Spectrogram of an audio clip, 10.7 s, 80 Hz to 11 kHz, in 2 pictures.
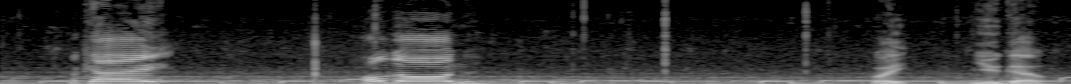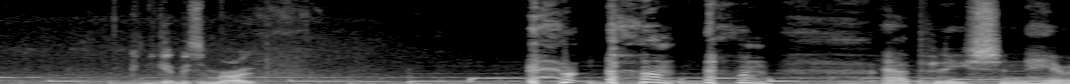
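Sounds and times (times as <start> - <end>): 
speech: 0.4 - 1.0, 1.8 - 2.6, 4.4 - 5.4, 6.1 - 6.8, 8.6 - 10.6
people coughing harshly in a polluted northern area: 8.0 - 9.2.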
